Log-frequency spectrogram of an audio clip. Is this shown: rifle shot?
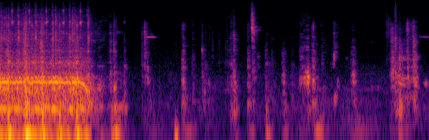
no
